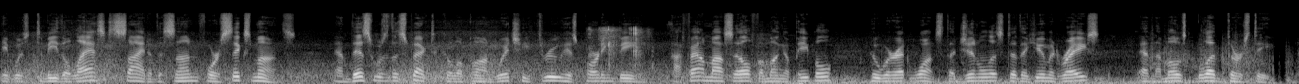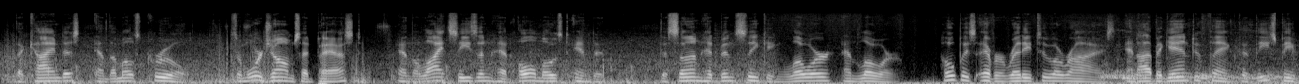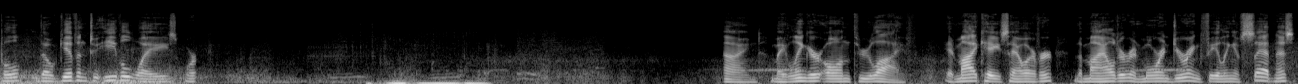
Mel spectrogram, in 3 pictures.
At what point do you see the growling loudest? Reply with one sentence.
The volume of the growling peaks at 6 seconds.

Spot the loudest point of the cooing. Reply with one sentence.
The volume of the cooing peaks at 24 seconds.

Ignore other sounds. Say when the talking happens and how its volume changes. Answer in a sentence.
You can hear the talking from 0.0 to 27.9 s, at a steady volume; and from 33.2 to 38.9 s, at a steady volume.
